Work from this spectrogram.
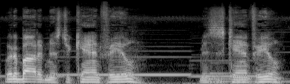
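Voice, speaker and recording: A man's voice: fairly low pitch, fairly even intonation, moderate pace, over music, lightly acted. A man acting a stern, weary frontier sheriff in a radio drama, terse and commanding. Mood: challenging.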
